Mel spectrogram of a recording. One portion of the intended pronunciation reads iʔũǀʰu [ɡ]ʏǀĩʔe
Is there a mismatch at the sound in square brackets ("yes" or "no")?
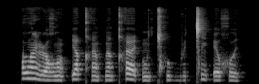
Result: yes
